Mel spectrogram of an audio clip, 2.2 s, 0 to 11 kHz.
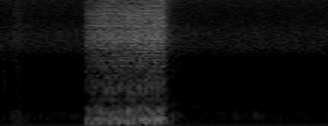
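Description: Blaupunkt Düsseldorf C51 car radio giving a burst of FM static about half a second long, halfway through, as it switches band and station. Otherwise near silence.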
